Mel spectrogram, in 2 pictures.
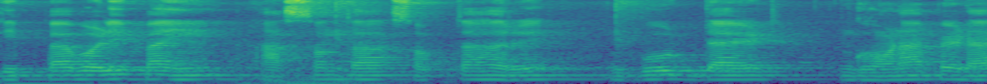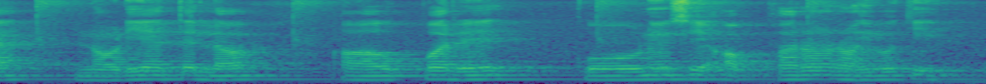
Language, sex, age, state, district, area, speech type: Odia, male, 18-30, Odisha, Khordha, rural, read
